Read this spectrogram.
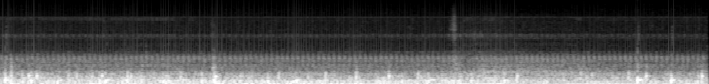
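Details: Lada Vesta Cross over bumps after shock absorber/strut replacement (right SAAZ shock under dealer warranty); recorder placed plus cabin phone; steady road rumble, dull thuds, no sharp front knock; knocks gone after strut replacement.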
